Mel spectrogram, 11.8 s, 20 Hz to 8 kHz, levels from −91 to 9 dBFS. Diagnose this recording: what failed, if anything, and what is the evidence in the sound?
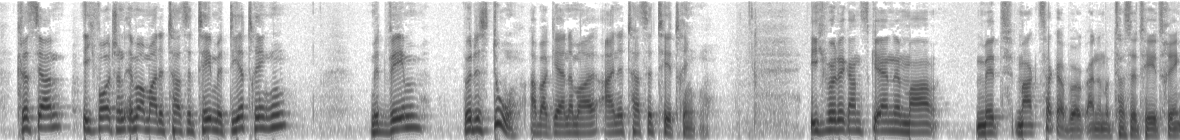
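Gain pumping runs through the whole speech recording. The swing is around 10 dB. Loud and quiet passages sit unnaturally close in level, so the speech sounds squashed. This points to the input stage. The microphone gain was likely set far too high. A fast limiter or compressor then pulled it down on each loud sound and released it in the gaps. The call's microphone processing is audible too, with nothing above 8 kHz.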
